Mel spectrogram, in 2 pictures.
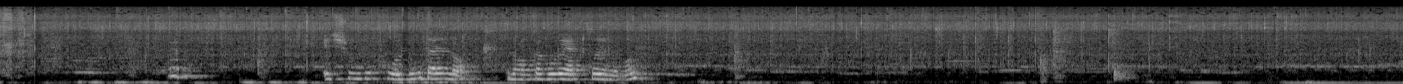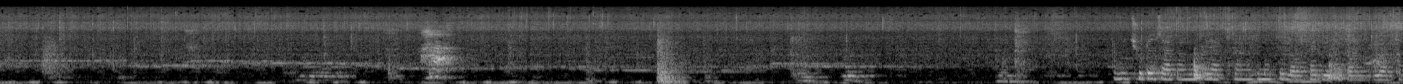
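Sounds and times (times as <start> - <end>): food sizzling in hot oil: 0.0 - 28.0
wooden spatula scraping pan: 26.0 - 28.0.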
